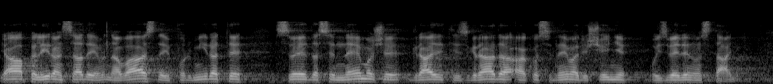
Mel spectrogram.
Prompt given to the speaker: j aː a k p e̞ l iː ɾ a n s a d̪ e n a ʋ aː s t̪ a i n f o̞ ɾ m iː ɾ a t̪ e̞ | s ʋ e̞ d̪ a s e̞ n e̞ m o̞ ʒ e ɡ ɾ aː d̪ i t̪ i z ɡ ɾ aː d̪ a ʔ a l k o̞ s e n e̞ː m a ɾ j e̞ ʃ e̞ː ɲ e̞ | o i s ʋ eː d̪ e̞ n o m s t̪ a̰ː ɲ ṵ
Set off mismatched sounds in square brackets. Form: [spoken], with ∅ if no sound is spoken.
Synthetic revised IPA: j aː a [∅] p e̞ l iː ɾ a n s a d̪ [a] n a ʋ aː s [d̪] a i n f o̞ ɾ m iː ɾ a t̪ e̞ | s ʋ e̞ d̪ a s e̞ n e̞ m o̞ ʒ e ɡ ɾ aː d̪ i t̪ i z ɡ ɾ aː d̪ a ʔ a [∅] k o̞ s e n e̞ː m a ɾ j e̞ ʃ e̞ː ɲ e̞ | o i [z] ʋ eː d̪ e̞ n o m s t̪ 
